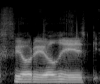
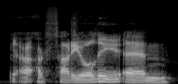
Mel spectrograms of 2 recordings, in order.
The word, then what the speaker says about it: Farioli: I think Fiorioli is our Farioli. I think I mispronounced the first in there.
